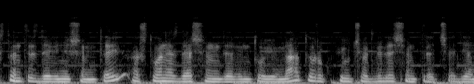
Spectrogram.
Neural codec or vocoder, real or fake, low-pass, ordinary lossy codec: none; real; 7.2 kHz; Opus, 16 kbps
